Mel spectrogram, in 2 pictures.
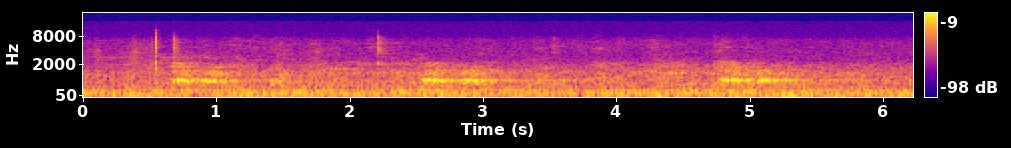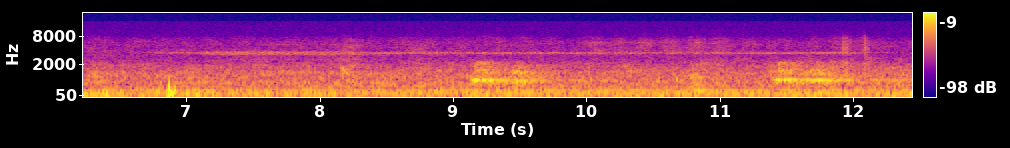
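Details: Saint Bernard playing with a football: brief husky woofs spaced roughly two seconds apart, one sharp click midway, and a thin whine late on above constant low background noise.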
